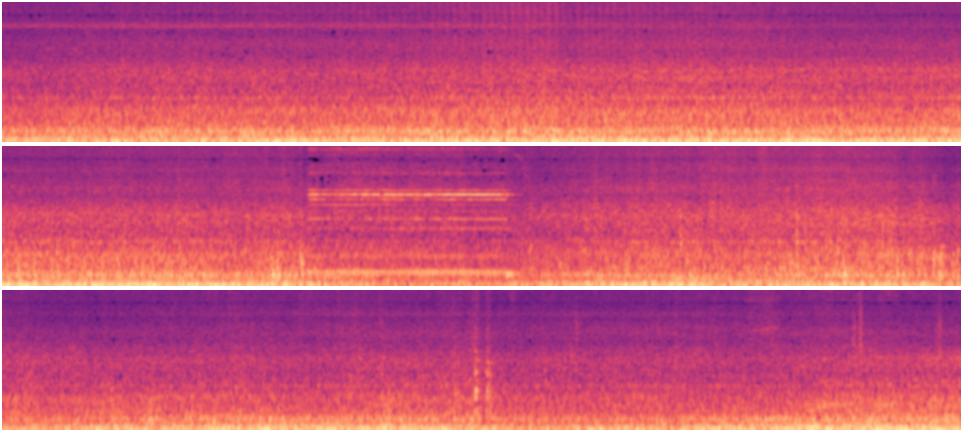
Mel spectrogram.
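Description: Steady engine and road noise inside a moving truck's cab on a wet road. A vehicle horn sounds once for about two seconds near the middle.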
